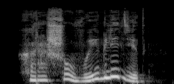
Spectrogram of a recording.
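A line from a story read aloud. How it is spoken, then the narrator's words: Hissed reply. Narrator (Russian): зашипела в ответ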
